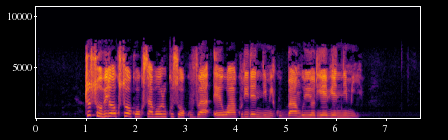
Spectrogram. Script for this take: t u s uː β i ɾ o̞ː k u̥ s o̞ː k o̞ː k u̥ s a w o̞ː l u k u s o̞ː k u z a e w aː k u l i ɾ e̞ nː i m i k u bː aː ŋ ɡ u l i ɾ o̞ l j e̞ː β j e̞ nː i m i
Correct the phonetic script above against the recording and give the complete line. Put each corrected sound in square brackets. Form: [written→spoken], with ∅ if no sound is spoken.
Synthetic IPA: t u s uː β i ɾ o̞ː k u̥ s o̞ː k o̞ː k u̥ s a [w→β] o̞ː l u k u s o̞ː k u [z→v] a e w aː k u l i ɾ e̞ nː i m i k u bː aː ŋ ɡ u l i ɾ o̞ l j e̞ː β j e̞ nː i m i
